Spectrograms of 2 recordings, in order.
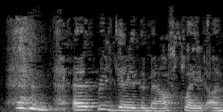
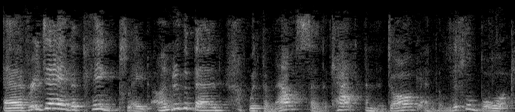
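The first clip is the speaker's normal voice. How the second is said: ordinary delivery, nothing marked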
